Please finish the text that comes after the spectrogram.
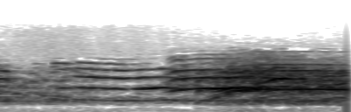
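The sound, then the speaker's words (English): A cat named Tom, held in a hand, gives a long, drawn-out meow that rises and swells in the second half, loud, with a slightly echoing quality and no talking. “The great Tom Thomas, the aviator, the cold-blooded publicity-hating crusader, the unseen mystery marvel, is none other than this cat in my hand.”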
